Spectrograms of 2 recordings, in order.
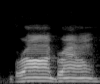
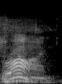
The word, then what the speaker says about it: Braun: Brown, whatever. It's brown, bro. It's like the color. It's Braun. It's brown. But it's Braun, though.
